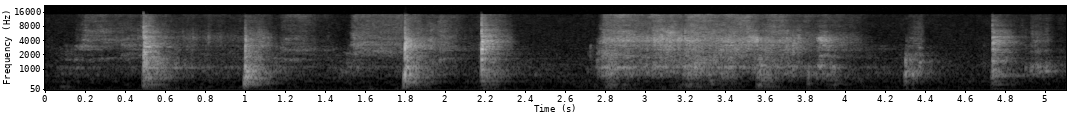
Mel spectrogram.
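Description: Stainless steel perforated ladle stirring a thick masala gravy in a stainless steel kadai, scraping and clinking against the pan in a string of knocks, with one longer scrape about three seconds in.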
